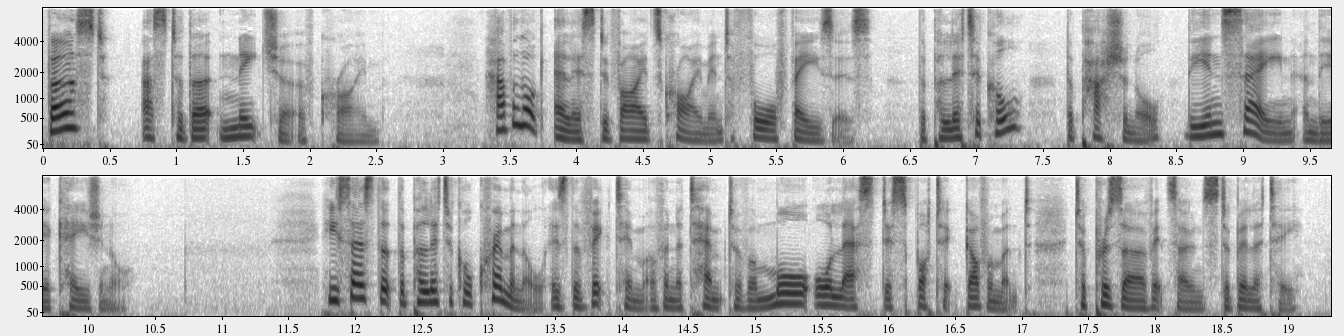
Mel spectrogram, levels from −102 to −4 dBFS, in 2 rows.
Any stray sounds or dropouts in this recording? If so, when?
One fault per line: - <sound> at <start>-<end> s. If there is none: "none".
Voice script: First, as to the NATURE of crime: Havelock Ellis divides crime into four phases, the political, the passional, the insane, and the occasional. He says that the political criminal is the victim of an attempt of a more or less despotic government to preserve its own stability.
none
